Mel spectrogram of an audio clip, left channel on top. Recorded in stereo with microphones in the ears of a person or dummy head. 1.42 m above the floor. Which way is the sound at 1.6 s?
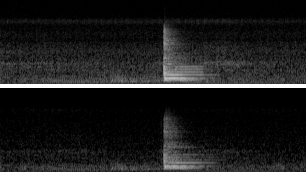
40° left (ahead or behind).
